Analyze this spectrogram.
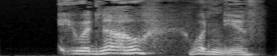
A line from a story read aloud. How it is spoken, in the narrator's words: Guard rasped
